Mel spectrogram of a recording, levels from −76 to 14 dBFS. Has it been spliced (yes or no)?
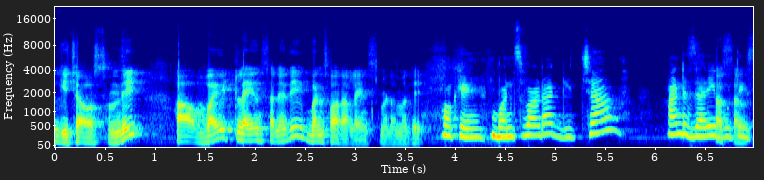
no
